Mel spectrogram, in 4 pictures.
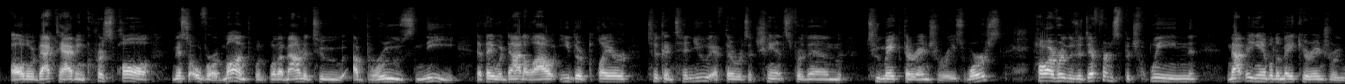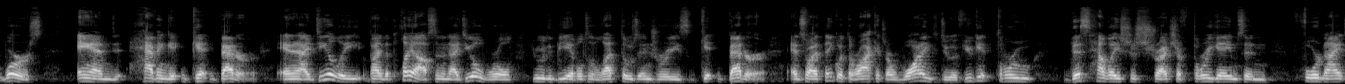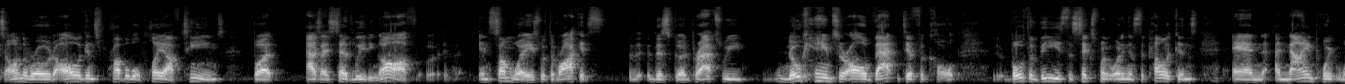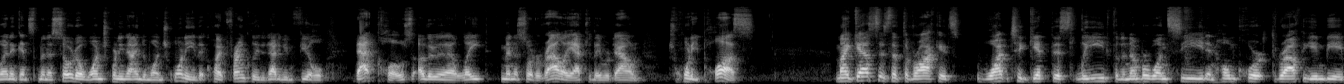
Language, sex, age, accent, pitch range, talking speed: English, male, 30-49, American, 120-150 Hz, 220 wpm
